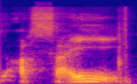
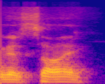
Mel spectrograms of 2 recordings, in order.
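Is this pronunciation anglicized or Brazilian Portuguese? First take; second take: Brazilian; anglicized. First: It is pronounced the Brazilian Portuguese way. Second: It is pronounced an anglicized way. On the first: The speaker calls it right. "The actual pronunciation is acai" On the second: The speaker calls it wrong. "I was pronouncing acai"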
